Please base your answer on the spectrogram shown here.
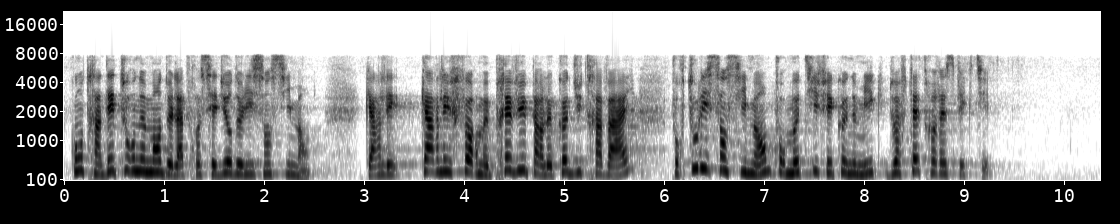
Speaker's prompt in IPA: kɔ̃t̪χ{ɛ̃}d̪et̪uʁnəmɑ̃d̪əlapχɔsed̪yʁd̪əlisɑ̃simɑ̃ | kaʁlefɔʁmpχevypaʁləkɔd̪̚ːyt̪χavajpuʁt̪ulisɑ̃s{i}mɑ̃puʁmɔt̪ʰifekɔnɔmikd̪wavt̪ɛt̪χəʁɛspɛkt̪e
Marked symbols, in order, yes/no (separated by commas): yes, yes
